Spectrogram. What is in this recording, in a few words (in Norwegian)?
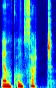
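"en konsert", Norwegian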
